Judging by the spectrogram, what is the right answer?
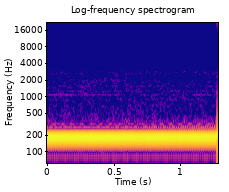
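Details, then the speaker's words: Temperature controller running a guitar side-bending heating blanket: steady, fixed-pitch low hum, present only when switched on, starting after an air filtration unit was plugged into the same outlet; cause unknown. "i don't know if you guys can hear that humming sound that's coming from here that is a mystery to me"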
